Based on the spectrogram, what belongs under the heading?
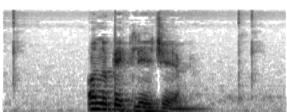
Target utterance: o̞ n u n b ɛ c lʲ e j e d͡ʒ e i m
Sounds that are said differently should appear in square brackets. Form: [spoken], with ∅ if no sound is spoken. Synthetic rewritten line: o̞ n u [∅] b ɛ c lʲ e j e d͡ʒ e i m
